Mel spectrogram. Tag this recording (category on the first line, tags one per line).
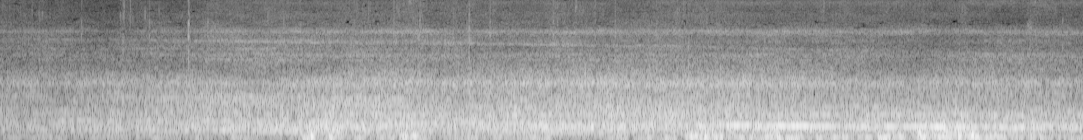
Soundscapes > Urban
vehicle
tram
tampere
